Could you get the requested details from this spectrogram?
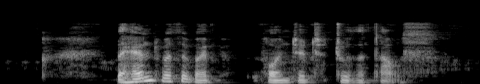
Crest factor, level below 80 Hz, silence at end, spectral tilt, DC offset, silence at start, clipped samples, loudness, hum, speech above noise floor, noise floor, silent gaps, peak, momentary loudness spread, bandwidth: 22 dB; -56 dBFS; 0.45 s; -5 dB/octave; under 0.1%; 0.4 s; under 0.1%; -23 LUFS; none; 21 dB; -43 dBFS; none; -2 dBFS; 19 LU; 7.6 kHz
